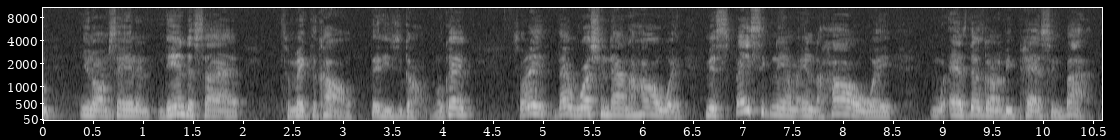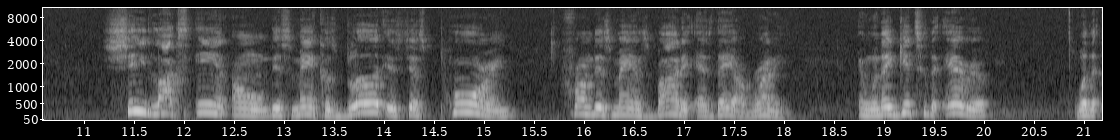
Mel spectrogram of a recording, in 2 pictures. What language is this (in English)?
English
